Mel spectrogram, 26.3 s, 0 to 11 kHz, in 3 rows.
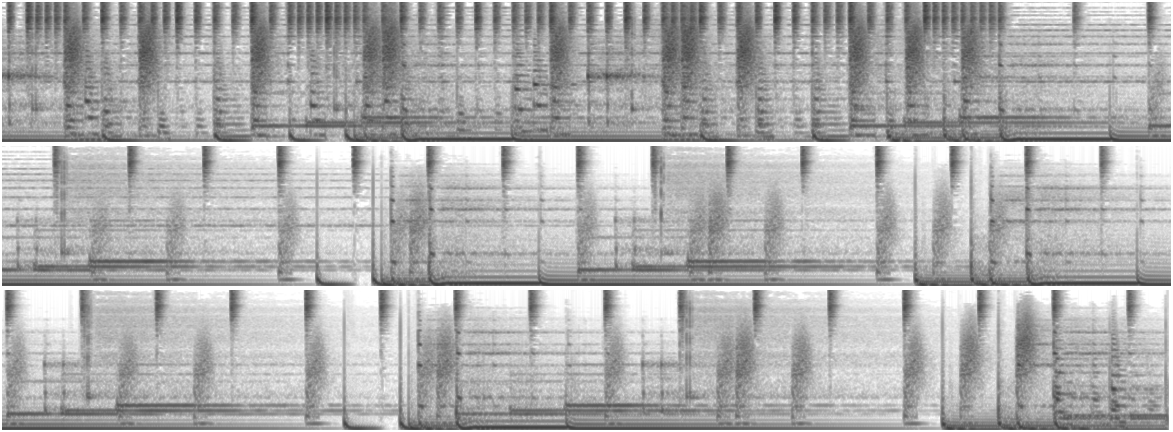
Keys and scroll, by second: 7.5 ctrl+t.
